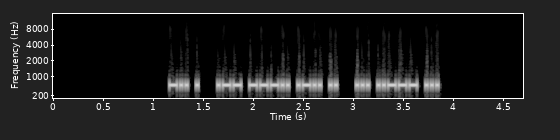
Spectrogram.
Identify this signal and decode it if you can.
Morse code, heard as a keyed tone, about 46 wpm, 690 Hz. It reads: DE W8LI S2S
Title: SOTA QSO Practice 45wpm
